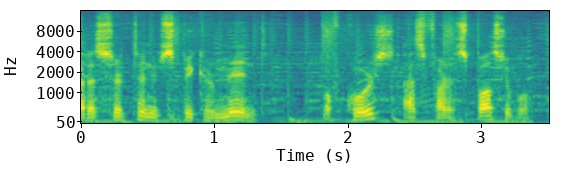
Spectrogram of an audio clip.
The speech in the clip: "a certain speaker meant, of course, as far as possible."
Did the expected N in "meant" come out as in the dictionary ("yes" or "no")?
yes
